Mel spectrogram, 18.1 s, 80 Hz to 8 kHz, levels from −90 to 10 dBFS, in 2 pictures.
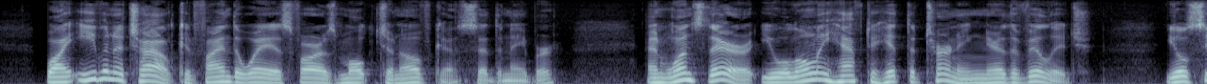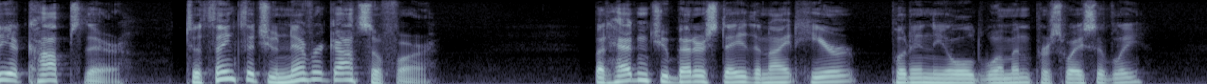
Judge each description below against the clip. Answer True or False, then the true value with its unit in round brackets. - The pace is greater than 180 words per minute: True (200 wpm)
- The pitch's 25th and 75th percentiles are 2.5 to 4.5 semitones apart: False (5.4 semitones)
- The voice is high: False (125 Hz)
